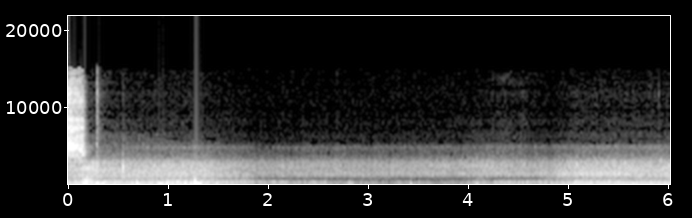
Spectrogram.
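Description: A single dull, low thump of handling noise a little over a second in, then faint steady room tone.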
